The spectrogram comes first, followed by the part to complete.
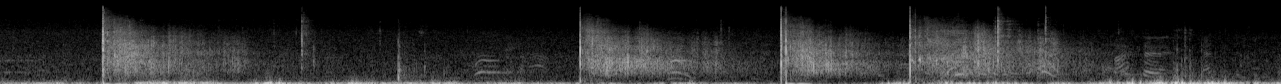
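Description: Shotguns firing at clay targets during trap shooting: about five sharp reports one to two and a half seconds apart, each trailing off in a long echo.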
